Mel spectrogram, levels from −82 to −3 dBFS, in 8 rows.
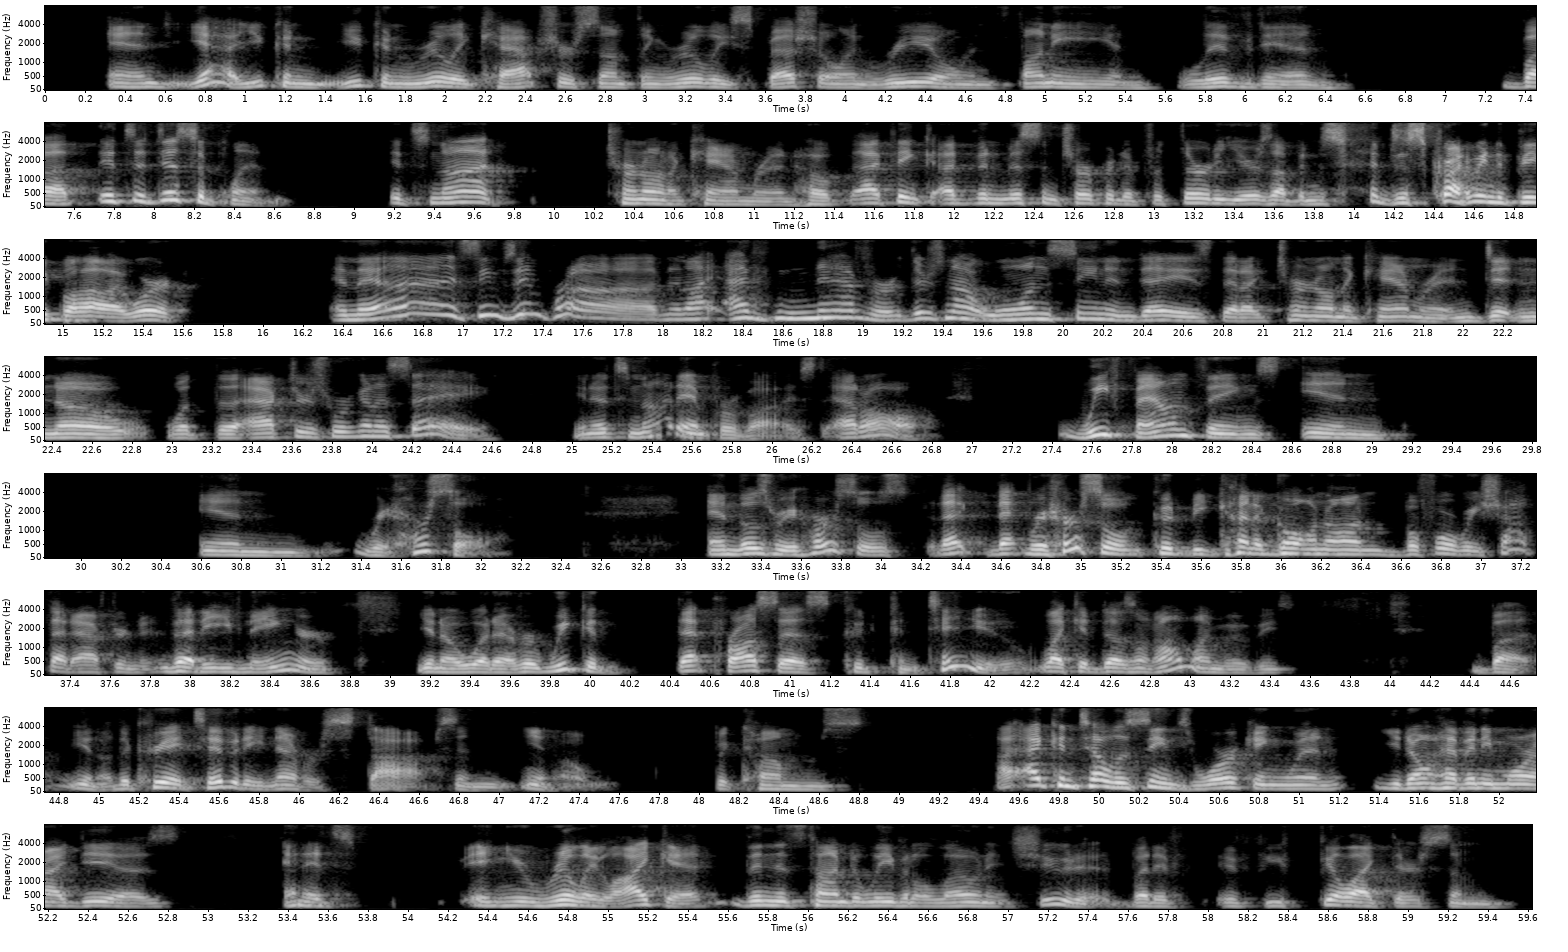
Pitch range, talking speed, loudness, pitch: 120-170 Hz, 180 wpm, -24 LUFS, 140 Hz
